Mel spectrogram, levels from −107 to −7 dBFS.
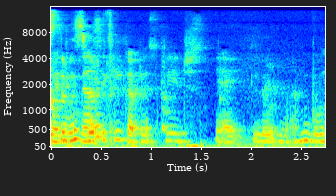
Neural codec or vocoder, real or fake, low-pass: none; real; 14.4 kHz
